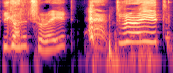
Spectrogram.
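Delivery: high, badly faked Irish accent; horrible Irish accent. Host mimicking Irish viewers urging a drink, horrible Irish accent. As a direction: do a terrible high-pitched Irish lilt. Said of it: "That's my horrible ass Irish accent".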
